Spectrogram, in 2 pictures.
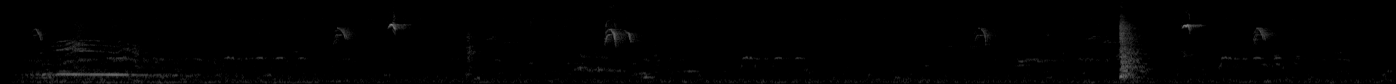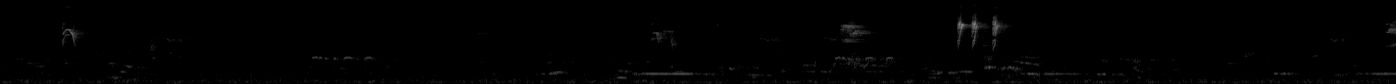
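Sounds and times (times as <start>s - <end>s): faint high bird chirps: 0.3s - 8.2s, 14.2s - 16.2s, 16.9s - 27.9s.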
